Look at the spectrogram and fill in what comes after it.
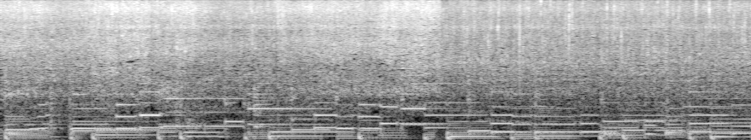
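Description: Chicken pieces and spice paste sizzling in hot oil in a steel wok while being stirred with a spatula. Light background music plays underneath.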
